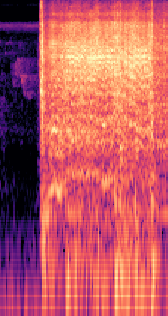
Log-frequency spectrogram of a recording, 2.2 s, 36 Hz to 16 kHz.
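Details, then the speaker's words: 1968 Ford F250 with freshly rebuilt 360 FE engine (timing chain, gears, oil and water pumps gone through), first start: starter whirs, engine turns over but won't catch; fuel not yet reaching the carburetor. "oh yeah we're getting gas up to it now crank up girl oh still don't have gas in the carburetor yet but it's coming"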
